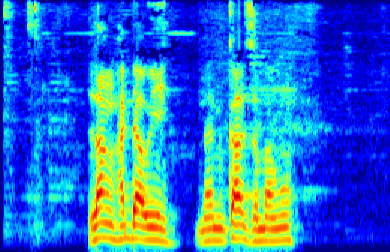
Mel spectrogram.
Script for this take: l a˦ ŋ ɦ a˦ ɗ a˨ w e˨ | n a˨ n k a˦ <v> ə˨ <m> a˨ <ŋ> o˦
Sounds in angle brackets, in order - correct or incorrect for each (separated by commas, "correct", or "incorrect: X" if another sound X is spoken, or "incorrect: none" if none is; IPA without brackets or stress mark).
incorrect: z, correct, correct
